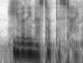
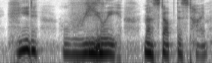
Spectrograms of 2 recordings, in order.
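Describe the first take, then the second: First: Hushed, fast dread; whispered dread. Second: Said in the usual way. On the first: A narrator's reading. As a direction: breathe it in panic.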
